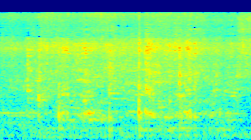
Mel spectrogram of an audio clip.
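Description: Mutton masala frying in oil as it is stirred, a continuous bright sizzle with repeated spoon scrapes against the pan, fairly faint and close, with no one talking.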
